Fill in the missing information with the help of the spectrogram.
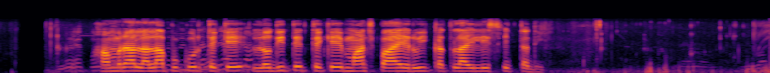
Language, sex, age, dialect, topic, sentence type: Bengali, male, 18-24, Jharkhandi, agriculture, statement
